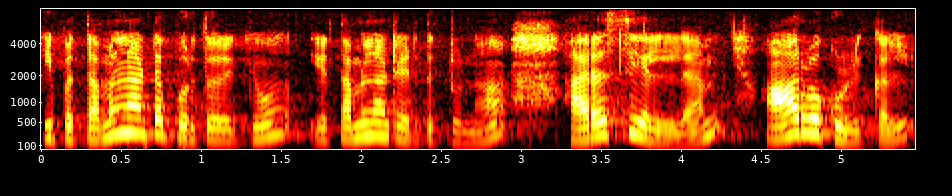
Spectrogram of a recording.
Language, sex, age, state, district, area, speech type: Tamil, female, 30-45, Tamil Nadu, Viluppuram, urban, spontaneous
